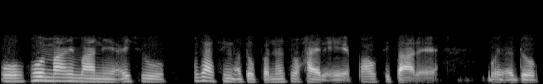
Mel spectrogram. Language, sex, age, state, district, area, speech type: Manipuri, male, 18-30, Manipur, Kakching, rural, conversation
